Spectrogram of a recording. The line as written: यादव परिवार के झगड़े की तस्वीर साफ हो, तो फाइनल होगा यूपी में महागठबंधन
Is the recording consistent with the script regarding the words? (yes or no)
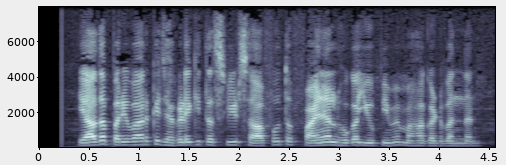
yes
